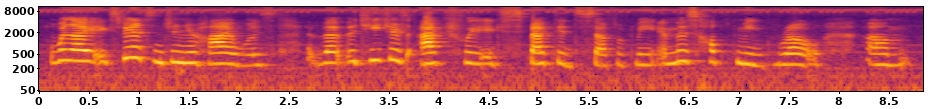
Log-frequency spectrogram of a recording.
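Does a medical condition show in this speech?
Yes: cerebral palsy.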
